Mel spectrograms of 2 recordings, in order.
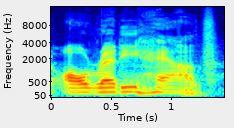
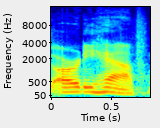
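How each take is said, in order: First: ALREADY pulled apart and punched; stress on ALREADY. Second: Said in the usual way. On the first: Shown as a demonstration. Preacher emphasizing a word from the verse to the congregation, stress on already. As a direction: lean hard on each part of "already". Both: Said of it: "Let me emphasize the word".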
